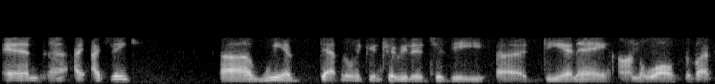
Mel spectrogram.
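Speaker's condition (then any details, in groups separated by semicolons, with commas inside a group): No condition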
